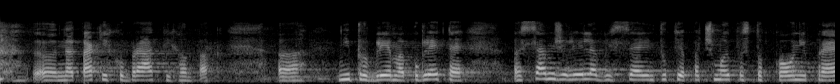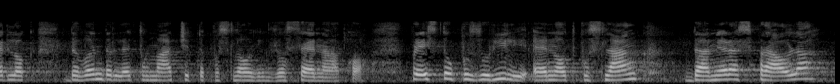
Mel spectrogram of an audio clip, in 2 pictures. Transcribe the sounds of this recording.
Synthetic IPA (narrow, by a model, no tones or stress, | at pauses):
nat̪aːkixɔbɾaːt̪ixampak | ənipɾɔbleːmapɔɡlɛjt̪ɛ | samʒɛleːlabisɛint̪ukijɛpat͡ʃmoːjpɔst̪ɔp̚kɔwnipɾɛːd̪lɔk | d̪aʋənd̪əɾlɛt̪ɔlmaːt͡ʃit̪ɛpɔslɔwniɡzawsɛɛnaːkɔ̰ | pɾɛjst̪ɛupɔzɔɾiliʔɛːnɔɔt̪pɔslaŋk | d̪anɛɾaspɾaːwla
